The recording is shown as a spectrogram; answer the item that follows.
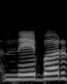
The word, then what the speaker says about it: neighbor: K is silent then here neighbor daughter fight and straight here g is silent Okay g is silent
